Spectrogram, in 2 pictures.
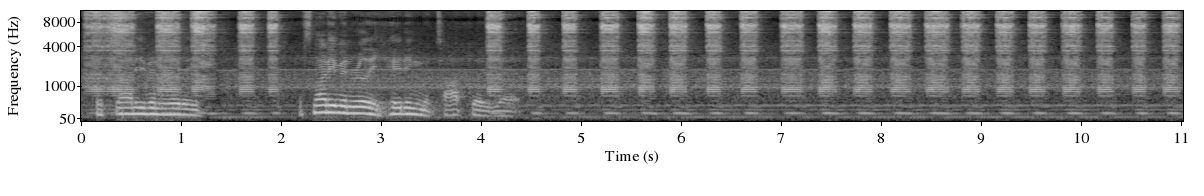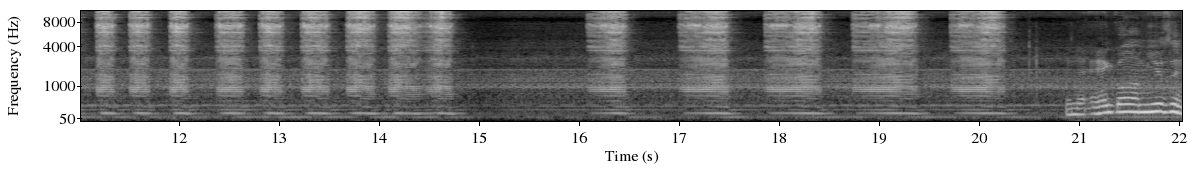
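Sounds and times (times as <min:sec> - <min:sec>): chain grinder grinding: 0:00.0 - 0:02.1, 0:04.0 - 0:14.6.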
